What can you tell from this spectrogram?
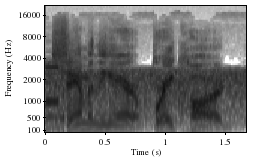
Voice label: Radio pilot Warning SAM Launch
